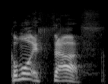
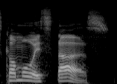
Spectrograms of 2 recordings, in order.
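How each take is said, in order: First: Estás with both s sounds lisped as th; mock Castilian lisp. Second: Estás with clearer s sounds, little lisp; corrective pronunciation. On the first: Classmates mimicking her Spanish, lisping estás as ethtáth. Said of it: "making fun of her by talking like her". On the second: Retold or imitated. Correcting mocking classmates, estás said with plain s. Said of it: "what are you doing? It's".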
